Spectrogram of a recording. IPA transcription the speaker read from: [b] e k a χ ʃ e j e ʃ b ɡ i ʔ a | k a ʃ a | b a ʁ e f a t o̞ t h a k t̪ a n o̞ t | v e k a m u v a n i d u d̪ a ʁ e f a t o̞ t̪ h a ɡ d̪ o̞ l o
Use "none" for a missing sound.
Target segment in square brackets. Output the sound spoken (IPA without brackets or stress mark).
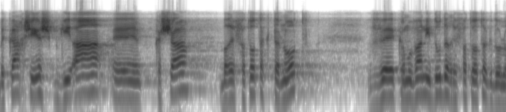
b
